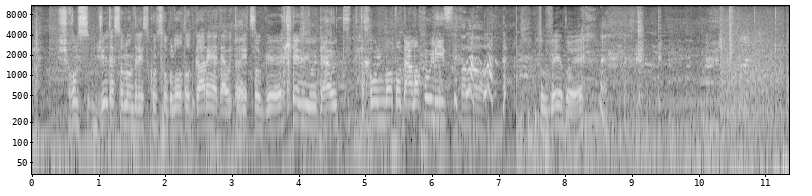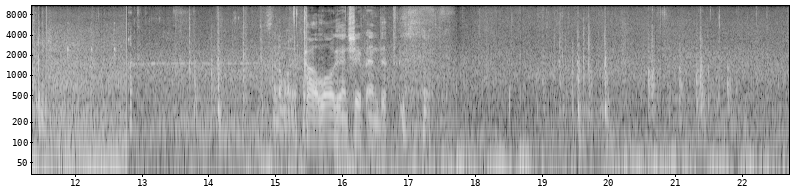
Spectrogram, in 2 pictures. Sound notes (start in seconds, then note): 5.9 laugh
